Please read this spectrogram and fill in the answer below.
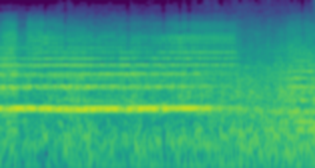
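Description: A group of long valveless fanfare trumpets playing a ceremonial fanfare, holding one long loud note that ends shortly before the end.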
